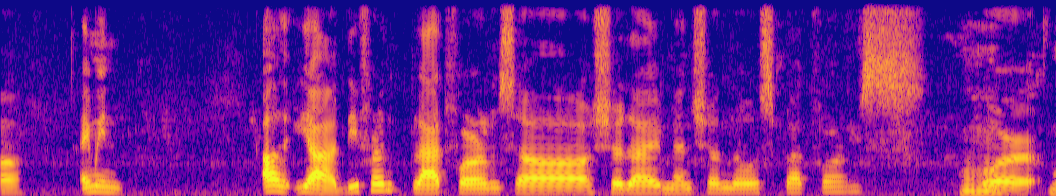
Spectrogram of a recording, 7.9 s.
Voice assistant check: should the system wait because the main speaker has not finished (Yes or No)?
No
